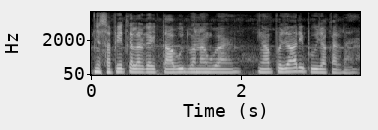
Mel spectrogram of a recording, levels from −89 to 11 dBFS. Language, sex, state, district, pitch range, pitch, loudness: Hindi, male, Madhya Pradesh, Bhopal, 150-165 Hz, 155 Hz, -16 LUFS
